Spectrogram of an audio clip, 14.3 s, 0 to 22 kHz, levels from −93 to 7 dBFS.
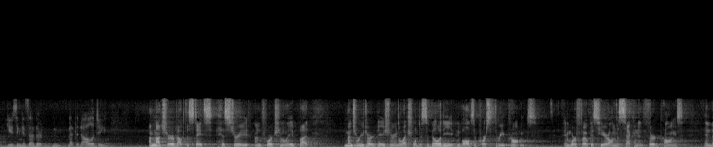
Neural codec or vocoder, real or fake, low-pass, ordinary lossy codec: codec, 24 kHz, 3.1 kbps, DualCodec; fake; 7.2 kHz; MP3, 48 kbps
